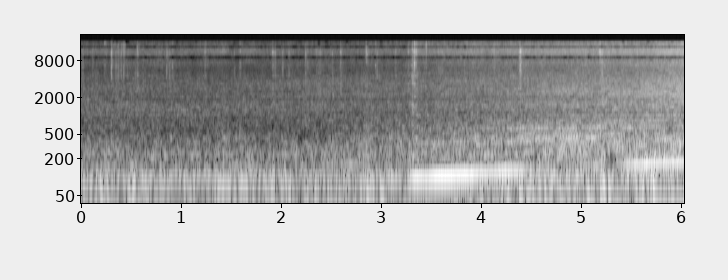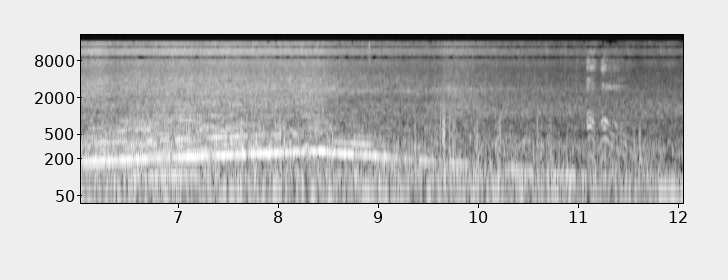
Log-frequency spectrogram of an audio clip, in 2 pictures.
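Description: A Honda S2000 drives through a short tunnel, its exhaust droning and rising as the engine revs up, then easing off, echoing loudly and close with no talk over it.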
